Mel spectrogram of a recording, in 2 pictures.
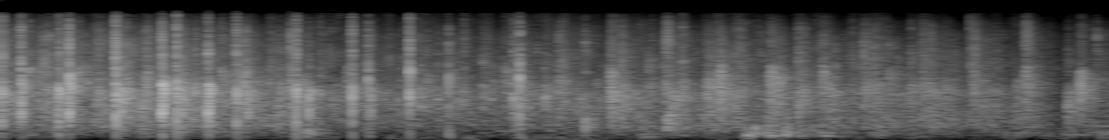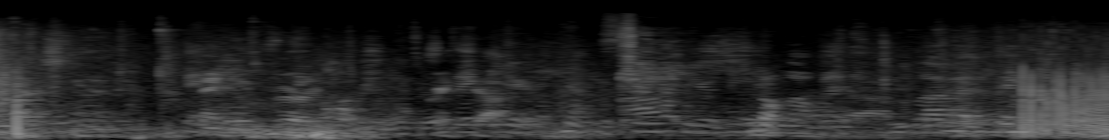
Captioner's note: applause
